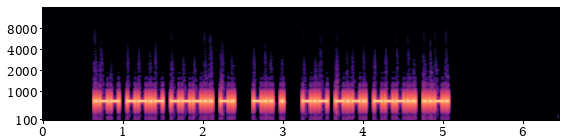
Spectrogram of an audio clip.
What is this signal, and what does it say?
Morse code, heard as a keyed tone, about 34 wpm, 700 Hz. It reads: WQ8N DE KC8F
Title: USA Callsign DE Callsign - 4 Characters - 35wpm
